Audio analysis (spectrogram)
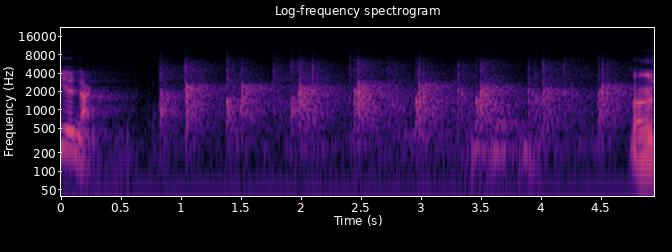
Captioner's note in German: Beifall bei der LINKEN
